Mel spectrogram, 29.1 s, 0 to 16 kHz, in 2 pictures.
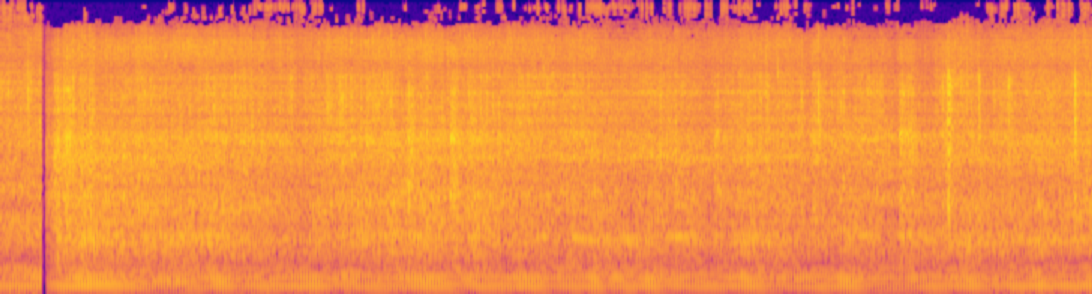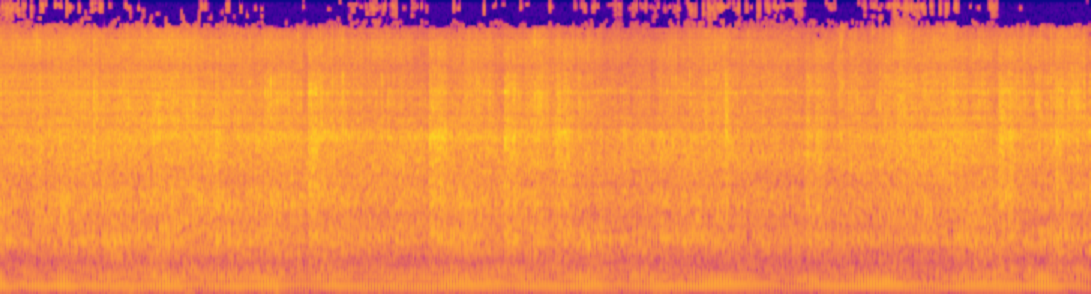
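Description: The 13 hp Tosaka petrol engine of a remote-controlled robotic lawn mower running steadily under load while the mower cuts through tall grass and weeds. A few sharp ticks are heard along the way, and the sound dips for a moment about half a second in.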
